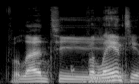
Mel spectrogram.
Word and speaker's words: Volanti: But the one that like you were really into was the Volanti. That's how you say it.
